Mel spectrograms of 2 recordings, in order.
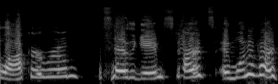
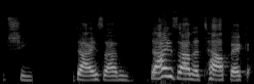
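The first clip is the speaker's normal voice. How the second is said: ordinary talk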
